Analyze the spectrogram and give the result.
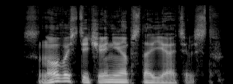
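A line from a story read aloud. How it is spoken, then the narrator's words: Sighing. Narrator (Russian): вздохнул Кольцов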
